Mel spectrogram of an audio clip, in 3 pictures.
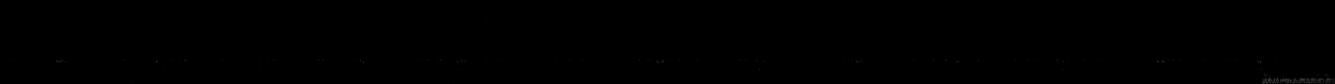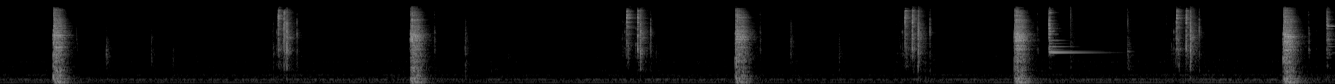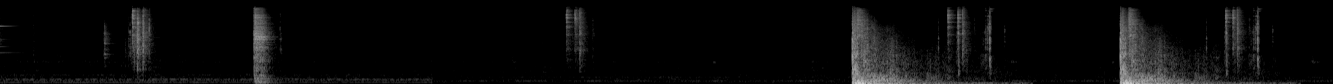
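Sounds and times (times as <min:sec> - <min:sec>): airsoft revolver shots: 0:35.2 - 0:37.0, 0:37.9 - 0:39.6.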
